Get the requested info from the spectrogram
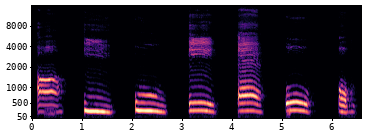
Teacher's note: जिन स्वरों के उच्चारण में ह्रस्व स्वरों से दुगना समय लगे उन्हें दीर्घ स्वर कहते हैं।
